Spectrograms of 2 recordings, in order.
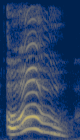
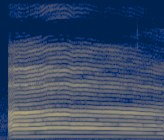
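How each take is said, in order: First: It sounds surprised. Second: It sounds like sudden understanding.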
